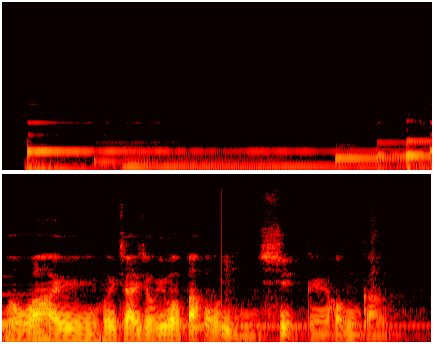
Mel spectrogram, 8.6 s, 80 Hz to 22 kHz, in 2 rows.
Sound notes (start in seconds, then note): 0.2 contemplative piano music begins; 4.8 Cantonese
